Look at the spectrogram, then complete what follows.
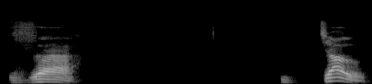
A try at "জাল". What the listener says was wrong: এটা জাল, জল না, জাল।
